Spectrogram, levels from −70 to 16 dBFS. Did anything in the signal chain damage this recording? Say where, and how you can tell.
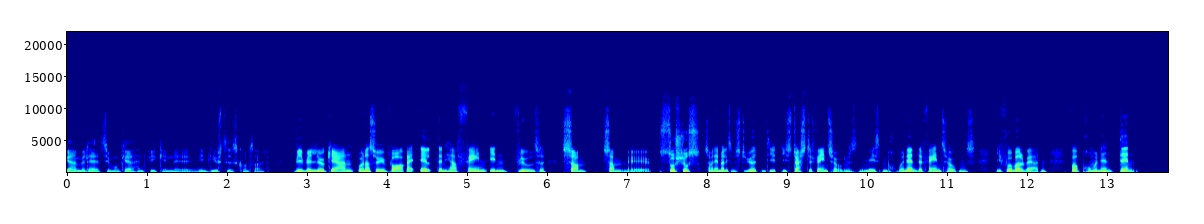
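Yes. Right after "vil jo", from 3.36 s to 9.54 s, the speech suddenly rushes at about 1.49 times normal pace while the pitch holds steady. That's a time-stretched section, likely from software squeezing the audio to fit a length by dropping short pieces.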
